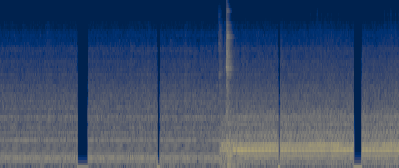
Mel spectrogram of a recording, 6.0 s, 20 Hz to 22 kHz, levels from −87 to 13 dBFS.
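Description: At 1.16 to 1.32 s, 2.36 to 2.40 s, 4.17 to 4.20 s and 5.31 to 5.43 s the sound drops out in an underrun with held sample, lasting 160, 40, 27 and 120 ms. Each time the output buffer emptied and the converter held its last value, so the waveform sits flat and the sound simply stops with little click. Nothing appears to be lost, and playback picks up where it stopped, so each resumption is soft.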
